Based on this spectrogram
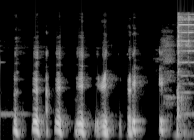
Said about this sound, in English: And he bought me this bell because he said, every time I close a sale, I should hit the bell. Sold.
